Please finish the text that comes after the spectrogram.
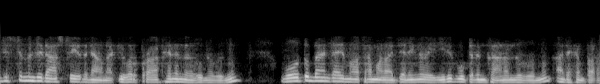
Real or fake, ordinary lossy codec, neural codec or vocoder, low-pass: fake; MP3, 24 kbps; codec, 16 kHz, 1.1 kbps, Voila-Tokenizer; 3.6 kHz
